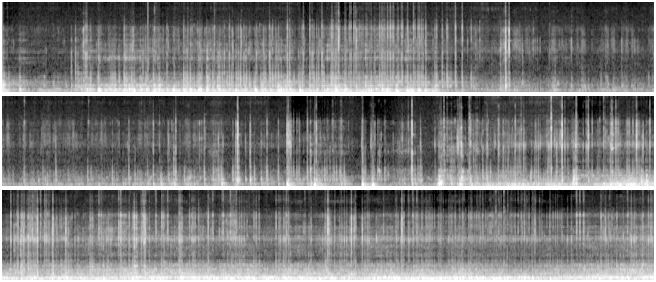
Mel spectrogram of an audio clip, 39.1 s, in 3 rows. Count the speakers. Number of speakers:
0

